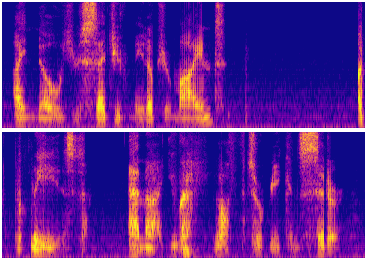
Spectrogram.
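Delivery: speaking in a hush. Narrating Dimitri pleading with Anna as they huddle close, in a hushed voice. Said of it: "speak with these like hushed voices".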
